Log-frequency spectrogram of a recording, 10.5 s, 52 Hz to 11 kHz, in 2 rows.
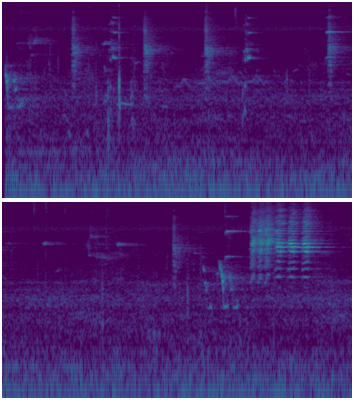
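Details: A bunch of Galahs on a parking lot at Berry Springs Nature Park, Northern Territory, Australia, on 10 December 2023, giving scattered harsh, broadband chet-like squawks every second or so, ending in a dense burst of overlapping screechy calls.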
